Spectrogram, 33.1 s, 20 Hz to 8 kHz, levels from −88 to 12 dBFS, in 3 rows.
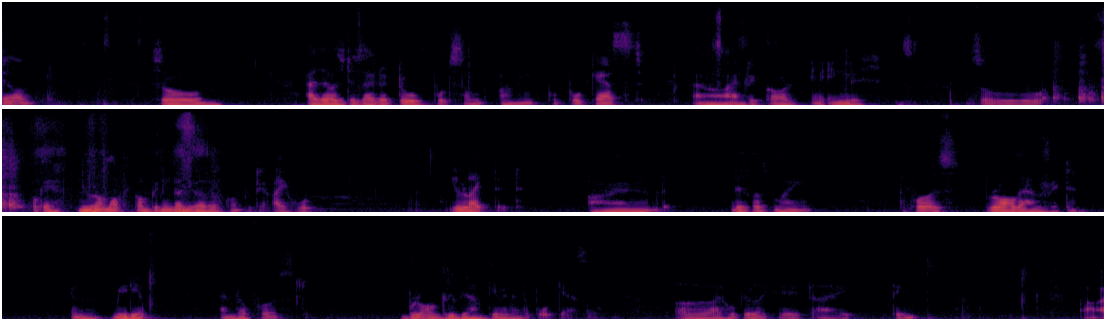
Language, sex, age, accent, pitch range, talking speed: Telugu, male, 20-39, native, 100-115 Hz, 120 wpm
